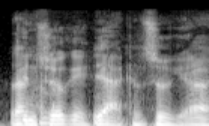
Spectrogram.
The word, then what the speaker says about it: Kintsugi: Is it Kintsugi? Kintsugi.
